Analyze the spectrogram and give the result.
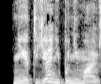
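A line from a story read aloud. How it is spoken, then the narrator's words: Plain. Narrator (Russian): сказал Хома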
